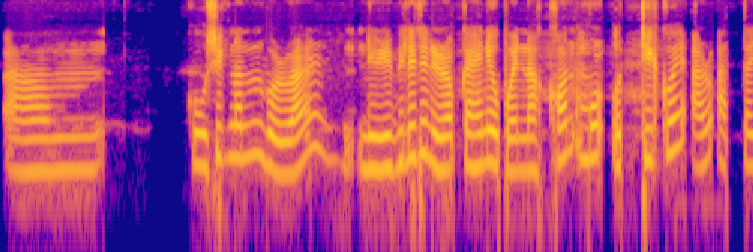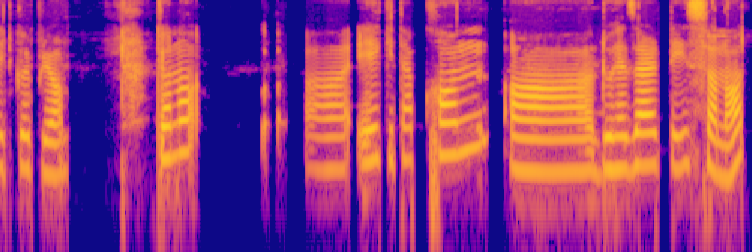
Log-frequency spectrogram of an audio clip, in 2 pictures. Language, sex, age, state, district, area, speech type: Assamese, female, 18-30, Assam, Kamrup Metropolitan, urban, spontaneous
